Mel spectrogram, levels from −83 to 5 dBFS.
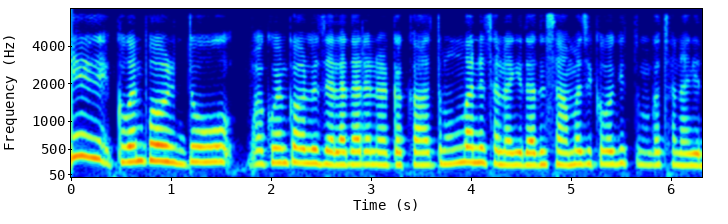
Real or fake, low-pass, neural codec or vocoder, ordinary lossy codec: fake; 7.2 kHz; codec, 24 kHz, 0.9 kbps, WavTokenizer, small release; none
